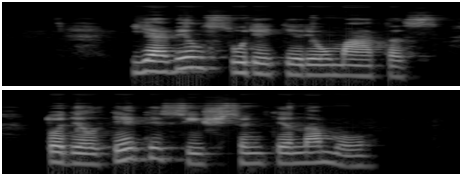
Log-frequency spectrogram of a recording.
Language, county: Lithuanian, Šiauliai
